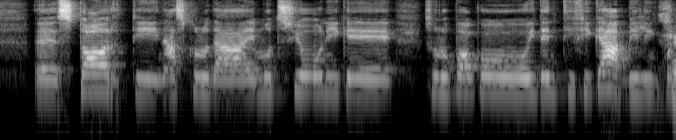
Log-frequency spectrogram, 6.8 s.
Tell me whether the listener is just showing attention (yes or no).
yes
